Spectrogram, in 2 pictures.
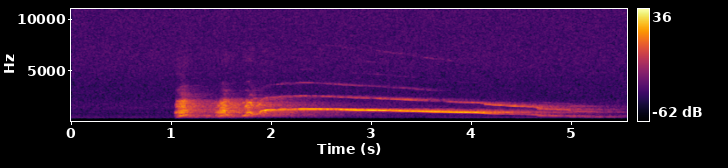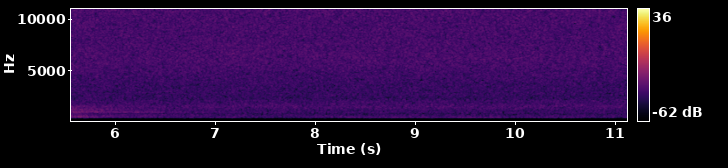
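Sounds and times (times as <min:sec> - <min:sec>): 
coyotes howling and yipping: 0:01.1 - 0:05.8.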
